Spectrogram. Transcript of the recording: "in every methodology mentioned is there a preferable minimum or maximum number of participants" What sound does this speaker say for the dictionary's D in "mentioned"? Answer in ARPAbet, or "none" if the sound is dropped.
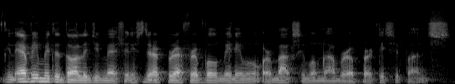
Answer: none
